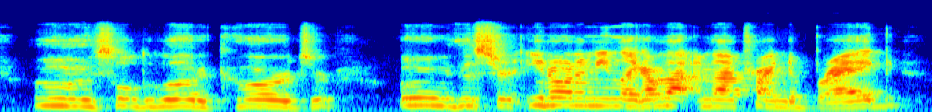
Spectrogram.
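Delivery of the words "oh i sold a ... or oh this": put-on caveman-style talking voice. Mocking the kind of bragging she wants to avoid, in a caveman voice. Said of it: "that's like your caveman voice".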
